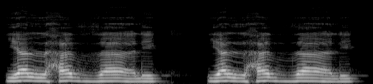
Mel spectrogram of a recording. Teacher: ثا جو ہے یہ ذال میں ادغام ہوگا اور ثا کا کوئی اثر باقی نہیں رہے گا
